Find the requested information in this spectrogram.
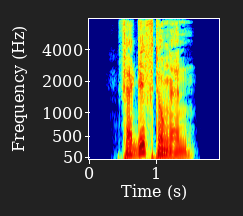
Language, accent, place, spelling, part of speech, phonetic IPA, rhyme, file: German, Germany, Berlin, Vergiftungen, noun, [fɛɐ̯ˈɡɪftʊŋən], -ɪftʊŋən, De-Vergiftungen.ogg
- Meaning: plural of Vergiftung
